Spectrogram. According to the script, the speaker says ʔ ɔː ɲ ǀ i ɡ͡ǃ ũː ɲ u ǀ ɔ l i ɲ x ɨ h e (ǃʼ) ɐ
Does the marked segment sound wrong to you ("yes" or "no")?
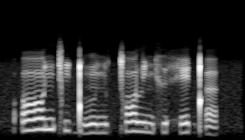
no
